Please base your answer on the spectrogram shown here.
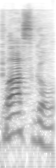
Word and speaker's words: Glasgow: Uh, you don't pronounce the W in Glasgow.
